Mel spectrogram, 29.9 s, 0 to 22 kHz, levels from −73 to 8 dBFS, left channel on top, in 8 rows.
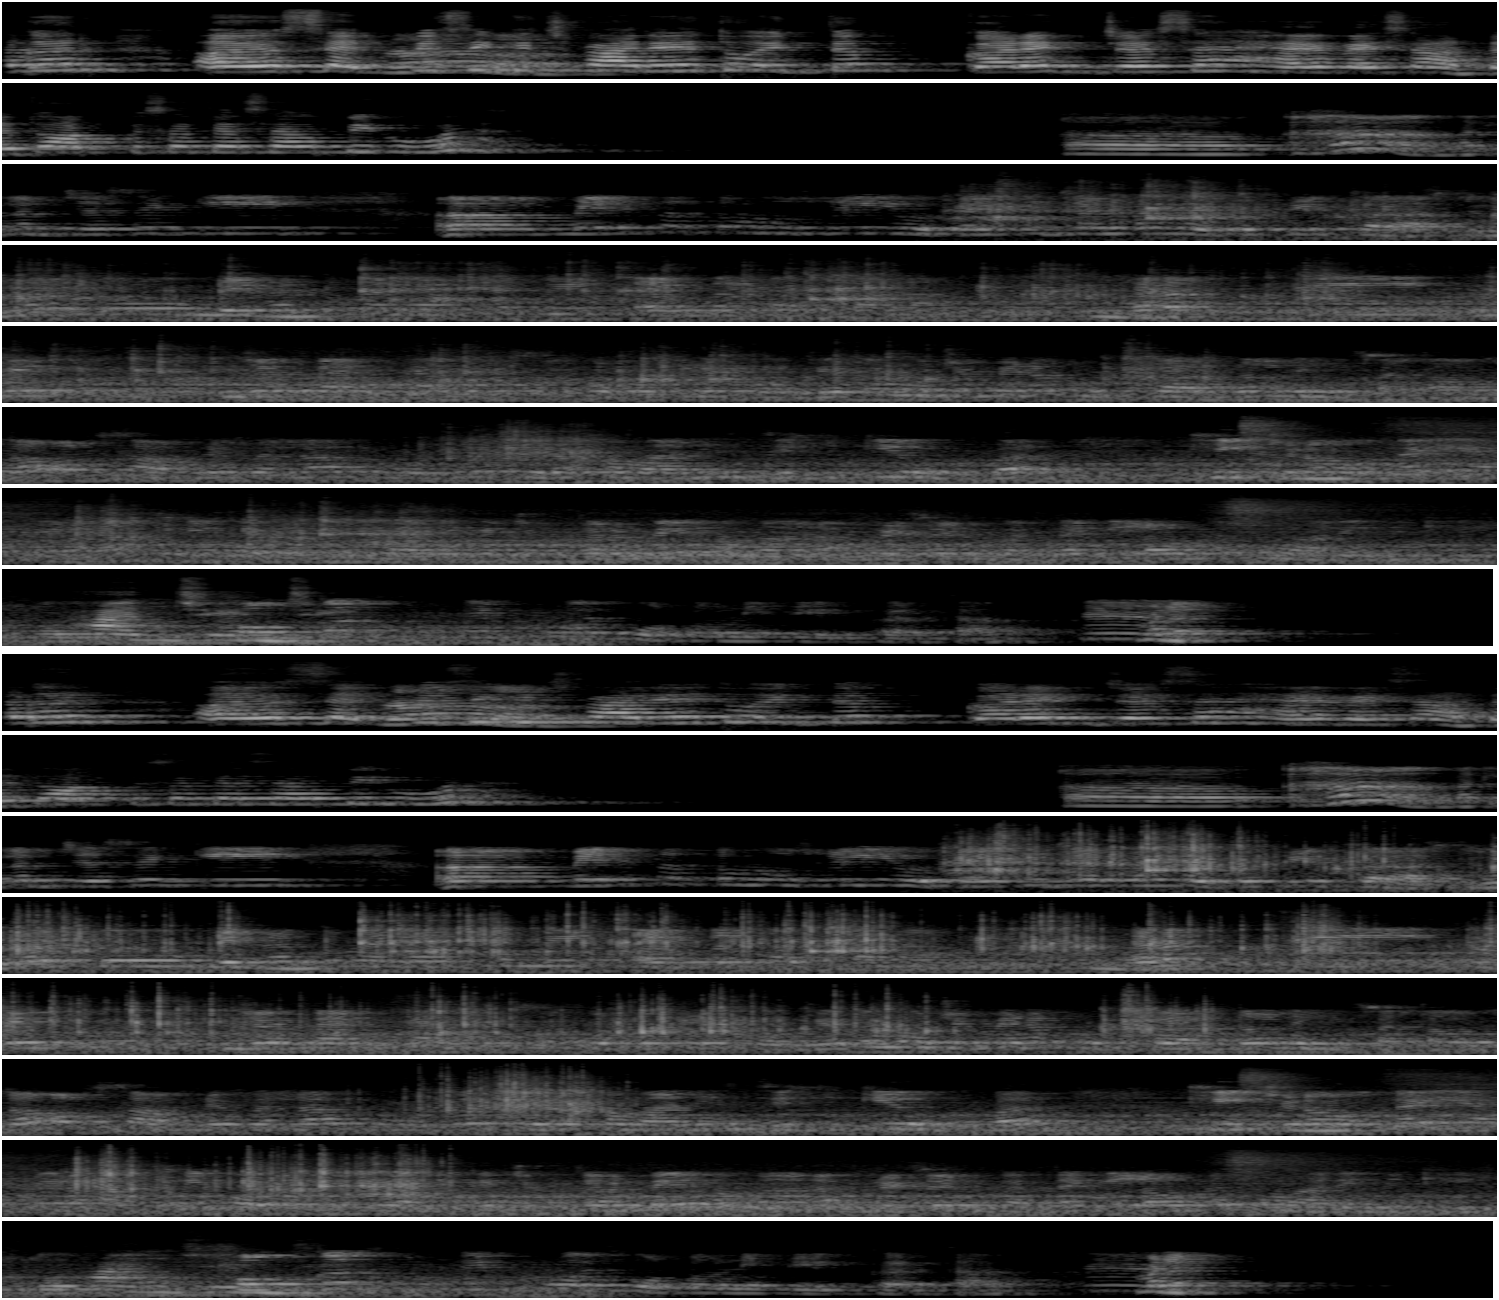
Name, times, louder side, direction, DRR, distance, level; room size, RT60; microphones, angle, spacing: voice 1, 0.0-5.0 11.9-12.0 13.9-14.0 21.8-22.1 26.3-26.9 28.9-29.1, left 4 dB, 60° left, 9 dB, 0.6 m, -31 dB
voice 2, 0.9-1.4 6.4-28.7 29.0-29.1, right 2 dB, 65° right, -1 dB, 1.2 m, -38 dB
sound 1, 9.7-17.4 17.7-18.0 19.5-20.3 22.5-23.6, right 7 dB, 40° right, 0.4 m, -37 dB
sound 2, 10.2-27.6, equal, 5° right, 1.5 m, -42 dB
7.7 x 3.7 x 3.3 m, 0.67 s
head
